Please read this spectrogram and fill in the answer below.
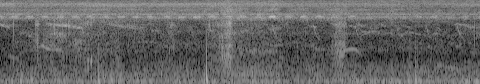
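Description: Insects chirring in a high, fast, evenly pulsing drone, with short bird chirps now and then and a couple of sharp clicks about two and three and a half seconds in.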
